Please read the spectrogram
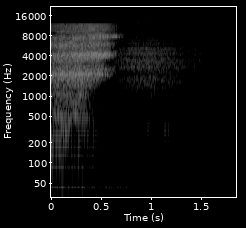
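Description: A single long, airy deep breath drawn in through the nostrils during a meditation, loud at first, then thinning into a softer hiss before stopping. No one speaks.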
